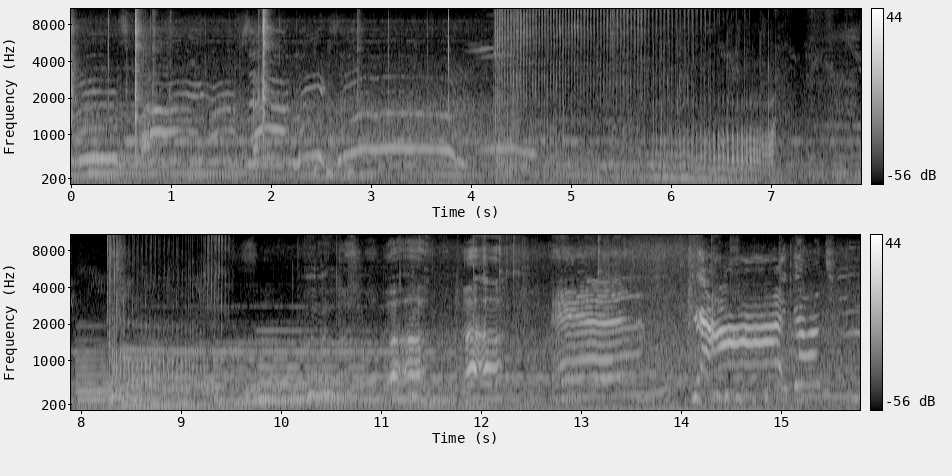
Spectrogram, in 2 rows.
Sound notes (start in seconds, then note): 4.2 lips buzzing; 4.3 hands patting; 10.1 giggling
